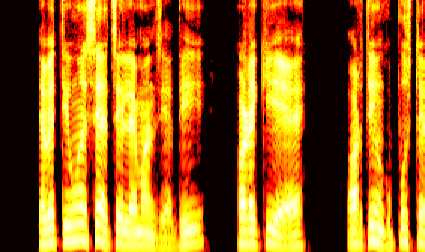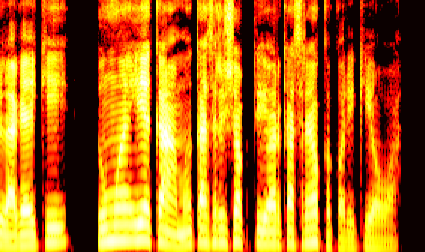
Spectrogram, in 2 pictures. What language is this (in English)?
Mahasu Pahari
